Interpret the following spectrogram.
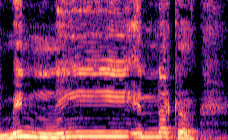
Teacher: فتقبل مني غنة بمقدار حركة مني إنك، هنمد بأربع مقدار أربع حركات، علامة مد بعديها إيه؟ همزة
